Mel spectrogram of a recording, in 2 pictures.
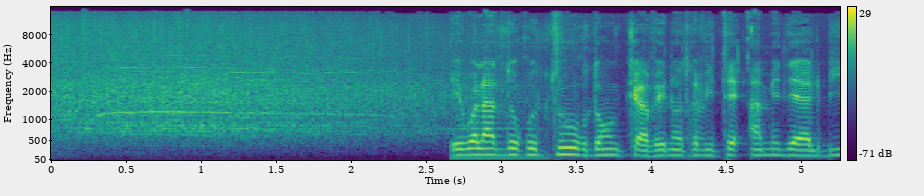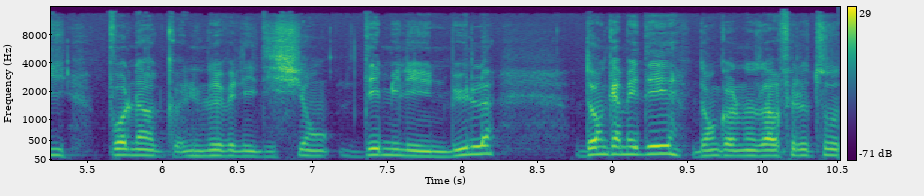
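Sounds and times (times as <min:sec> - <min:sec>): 
audience applause: 0:00.0 - 0:02.8
speech: 0:02.7 - 0:10.5.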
